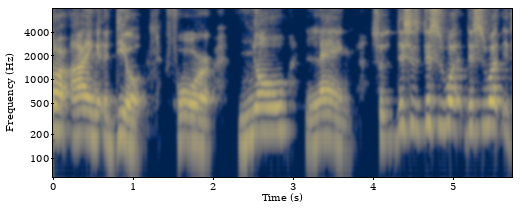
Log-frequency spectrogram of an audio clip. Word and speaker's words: Noa Lang: How do you pronounce his name? Let me say it. It is Noah Lang.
